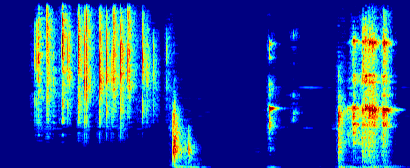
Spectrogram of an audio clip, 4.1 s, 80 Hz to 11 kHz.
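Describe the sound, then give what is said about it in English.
Dice for a notice roll at -2 rattle in a cup with a rapid, bright clatter, then tumble out onto a hard surface with a sharp clack, a small tick, and a final scattered rattling roll. “My dice are not treating me well tonight.”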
